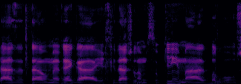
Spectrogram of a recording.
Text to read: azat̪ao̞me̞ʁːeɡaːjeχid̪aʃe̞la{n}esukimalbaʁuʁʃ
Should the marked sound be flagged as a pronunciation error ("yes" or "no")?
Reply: yes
